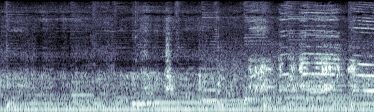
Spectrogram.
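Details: A rooster on a mountain farm gives a hoarse, rising crow toward the end, over a steady bed of background music with low droning tones.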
